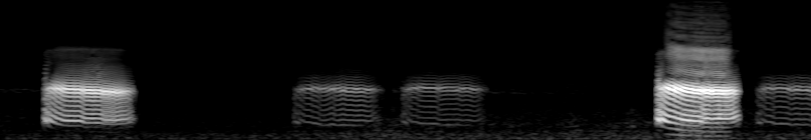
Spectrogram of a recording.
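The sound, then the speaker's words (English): A spadefoot toad gives five harsh, nasal, explosive calls in uneven sequence, two loud bursts and three softer ones, each about half a second long, with no talking. “The spadefoot toad has an explosive nasal utterance, somewhat like an exaggerated cartoon vomiting sound.”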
